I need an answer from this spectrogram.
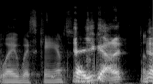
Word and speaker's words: Wisconsin: It gets the right way, Wisconsin?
